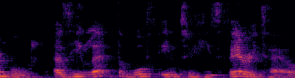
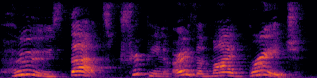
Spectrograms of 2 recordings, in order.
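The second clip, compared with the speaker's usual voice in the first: higher, louder roar; roaring troll; 6 semitones higher, 5 dB louder than usual. Acted. Troll guarding his bridge, loud roar. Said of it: "roared the troll".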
